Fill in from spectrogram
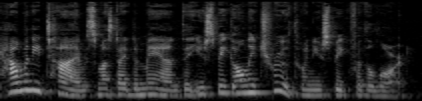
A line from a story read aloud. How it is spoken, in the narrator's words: the king replied sharply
